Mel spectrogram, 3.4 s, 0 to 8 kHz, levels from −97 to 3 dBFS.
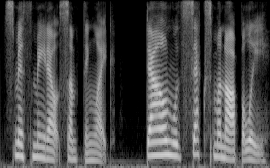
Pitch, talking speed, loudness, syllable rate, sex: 185 Hz, 160 wpm, -19 LUFS, 4.8 syllables/s, female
